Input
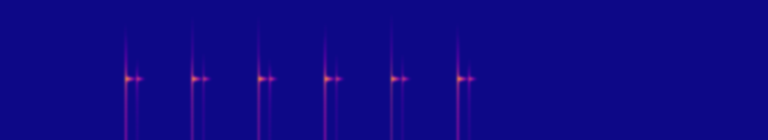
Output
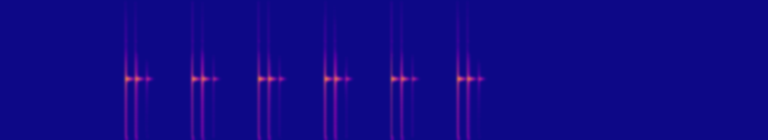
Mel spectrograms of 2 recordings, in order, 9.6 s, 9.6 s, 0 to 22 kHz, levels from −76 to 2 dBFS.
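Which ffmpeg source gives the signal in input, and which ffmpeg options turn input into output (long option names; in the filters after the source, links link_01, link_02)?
-f lavfi -i "aevalsrc='0.376*(sin(2*PI*2160*mod(t,0.83))*exp(-6.91*mod(t,0.83)/0.13)+0.112*sin(2*PI*2160*max(mod(t,0.83)-0.14,0))*exp(-6.91*max(mod(t,0.83)-0.14,0)/0.13))':duration=4.98:sample_rate=44100"
-filter_complex "[0:a]highpass=frequency=61:width=0.5412,highpass=frequency=61:width=1.3066,aexciter=amount=1.5:drive=6:freq=3100,asplit=2[link_01][link_02];[link_02]aecho=0:1:123:0.668[link_03];[link_01][link_03]amix=inputs=2:normalize=0"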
